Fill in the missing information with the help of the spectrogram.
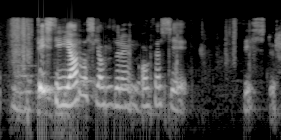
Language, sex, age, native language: Icelandic, female, 11, Icelandic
